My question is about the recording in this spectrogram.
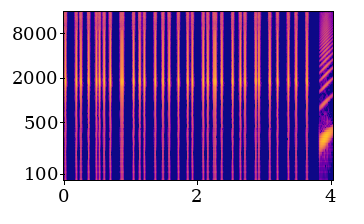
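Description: Rapid keyboard-typing click sound effects of a texting-story chat app, about nine clicks a second, followed near the end by a short rising swoosh as the message is sent.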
